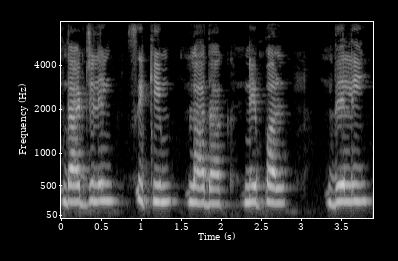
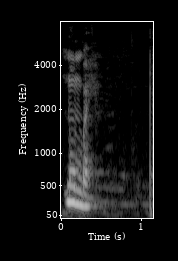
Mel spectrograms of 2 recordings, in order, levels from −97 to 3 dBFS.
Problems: constant background noise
